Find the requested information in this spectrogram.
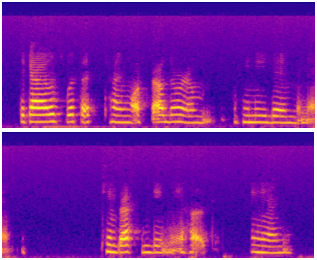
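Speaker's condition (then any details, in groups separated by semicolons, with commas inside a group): Cerebral palsy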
